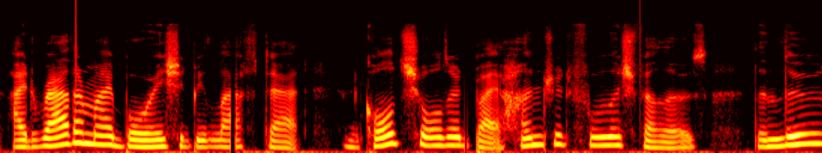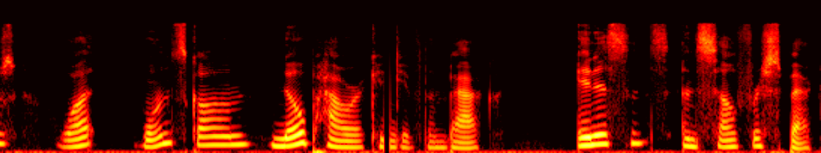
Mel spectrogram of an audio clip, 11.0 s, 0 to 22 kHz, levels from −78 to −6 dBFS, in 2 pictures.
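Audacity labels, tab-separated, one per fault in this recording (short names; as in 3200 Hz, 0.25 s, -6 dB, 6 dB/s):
0.500000	0.500000	pop -6 dBFS
1.530000	1.570000	gap 37 ms
3.090000	3.110000	gap 18 ms
4.260000	4.260000	pop -17 dBFS
8.030000	8.070000	gap 44 ms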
